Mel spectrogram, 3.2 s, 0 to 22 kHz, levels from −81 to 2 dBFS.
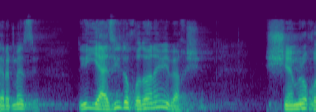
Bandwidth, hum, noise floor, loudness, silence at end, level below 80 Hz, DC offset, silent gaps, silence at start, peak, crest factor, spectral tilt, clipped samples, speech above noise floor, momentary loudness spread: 11 kHz; none; -56 dBFS; -22 LUFS; 0 s; -62 dBFS; under 0.1%; none; 0 s; -4 dBFS; 18 dB; -6 dB/octave; under 0.1%; 35 dB; 17 LU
